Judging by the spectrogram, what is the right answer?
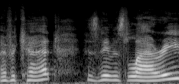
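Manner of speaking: put-on high, earnest voice like a small child.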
